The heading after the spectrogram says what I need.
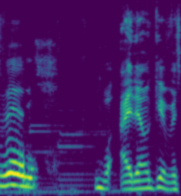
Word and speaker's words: Rouge: I'm such a nice guy that I'm giving Rogue to Cassie. Whoa. Because are you I'm sure if you can't even yes, pronounce because, her name right? Because it's Rouge.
